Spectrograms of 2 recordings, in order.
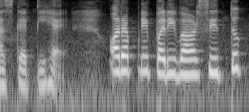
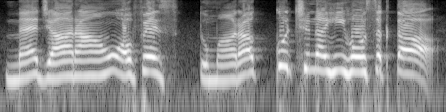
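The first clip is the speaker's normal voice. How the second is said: loud and slow, giving up on her; slow, exasperated sign-off; husband leaving for office, exasperated; resigned exasperation; 9 dB louder than usual. Acted.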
